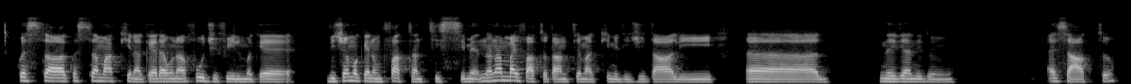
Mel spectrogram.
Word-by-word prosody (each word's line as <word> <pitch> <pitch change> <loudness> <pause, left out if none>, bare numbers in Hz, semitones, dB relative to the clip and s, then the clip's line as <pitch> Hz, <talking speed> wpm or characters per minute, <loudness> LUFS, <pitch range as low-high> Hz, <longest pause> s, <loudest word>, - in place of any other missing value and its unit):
questa 165 -3 +4
questa 165 +2 -2
macchina, 150 -4 -1
che 140 - 0
era 135 0 +4
una 135 0 +2
Fujifilm 135 -4 -1
che, 125 -1 +1 0.3
diciamo 165 +4 +2
che 150 -1 +1
non 135 -1 -1
fa 140 0 +1
tantissime 130 0 -3
non 155 +3 0
ha 185 - +3
mai 180 -2 +3
fatto 130 -5 0
tante 125 +1 -1
macchine 120 +1 -4
digitali, 120 0 -1 0.3
uhm, 120 -2 +2 0.5
negli 135 -1 0
anni 130 -1 0
duemi 120 0 -7 0.9
esatto 145 +2 0
130 Hz, 135 wpm, -23 LUFS, 120-145 Hz, 0.9 s, questa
